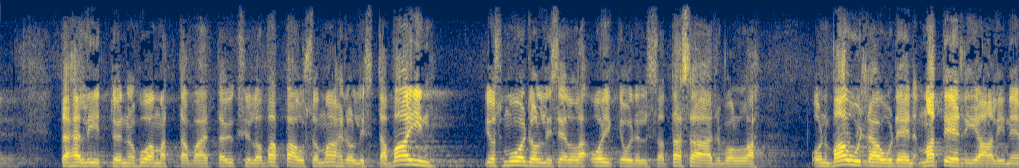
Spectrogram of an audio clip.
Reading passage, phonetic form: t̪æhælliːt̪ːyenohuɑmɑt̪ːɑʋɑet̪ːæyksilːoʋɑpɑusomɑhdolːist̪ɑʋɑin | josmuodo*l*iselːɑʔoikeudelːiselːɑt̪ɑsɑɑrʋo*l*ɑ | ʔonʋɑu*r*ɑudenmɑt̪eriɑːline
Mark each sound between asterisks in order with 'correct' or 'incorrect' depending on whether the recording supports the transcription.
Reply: incorrect: lː, incorrect: lː, correct

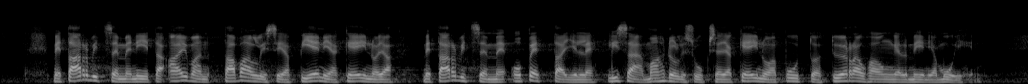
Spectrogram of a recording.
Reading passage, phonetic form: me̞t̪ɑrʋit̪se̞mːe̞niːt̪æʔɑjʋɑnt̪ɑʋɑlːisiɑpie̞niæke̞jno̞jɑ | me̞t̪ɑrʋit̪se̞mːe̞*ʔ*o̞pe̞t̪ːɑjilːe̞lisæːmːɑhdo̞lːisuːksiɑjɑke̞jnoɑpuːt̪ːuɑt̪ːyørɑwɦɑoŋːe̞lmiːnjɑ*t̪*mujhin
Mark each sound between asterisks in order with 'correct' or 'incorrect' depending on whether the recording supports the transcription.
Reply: correct, incorrect: none

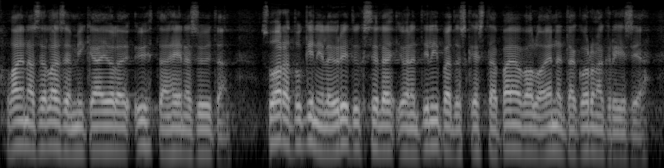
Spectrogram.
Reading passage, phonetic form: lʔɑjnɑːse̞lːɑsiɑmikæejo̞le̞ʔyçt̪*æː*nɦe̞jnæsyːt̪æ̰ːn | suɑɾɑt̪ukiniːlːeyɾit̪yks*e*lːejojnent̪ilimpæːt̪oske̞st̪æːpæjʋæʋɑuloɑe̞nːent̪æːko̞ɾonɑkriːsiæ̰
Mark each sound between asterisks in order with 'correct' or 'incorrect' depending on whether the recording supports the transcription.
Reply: correct, incorrect: i

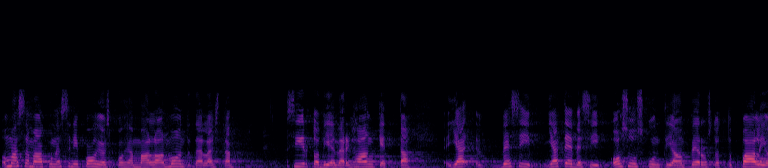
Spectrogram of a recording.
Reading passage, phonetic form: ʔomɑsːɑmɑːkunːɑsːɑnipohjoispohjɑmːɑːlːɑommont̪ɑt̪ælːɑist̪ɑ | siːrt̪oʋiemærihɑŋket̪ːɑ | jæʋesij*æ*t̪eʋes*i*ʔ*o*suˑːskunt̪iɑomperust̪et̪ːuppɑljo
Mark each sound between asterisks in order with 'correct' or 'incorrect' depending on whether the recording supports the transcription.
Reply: correct, correct, correct

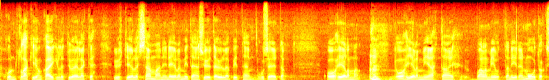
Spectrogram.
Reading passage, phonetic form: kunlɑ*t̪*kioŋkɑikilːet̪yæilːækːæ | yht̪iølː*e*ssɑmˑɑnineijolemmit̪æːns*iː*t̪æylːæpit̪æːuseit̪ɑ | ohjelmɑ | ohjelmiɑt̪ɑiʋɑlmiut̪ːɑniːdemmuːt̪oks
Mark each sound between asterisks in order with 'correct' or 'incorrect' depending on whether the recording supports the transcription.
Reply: incorrect: none, correct, incorrect: yː

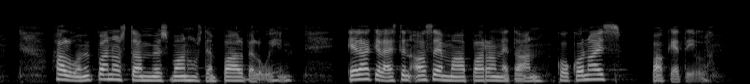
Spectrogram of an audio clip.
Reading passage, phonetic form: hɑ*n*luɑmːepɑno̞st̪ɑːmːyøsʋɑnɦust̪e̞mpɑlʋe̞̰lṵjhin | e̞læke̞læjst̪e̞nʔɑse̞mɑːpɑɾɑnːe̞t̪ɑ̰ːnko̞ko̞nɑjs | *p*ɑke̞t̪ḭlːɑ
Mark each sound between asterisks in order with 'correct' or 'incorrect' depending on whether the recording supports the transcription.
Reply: incorrect: none, correct

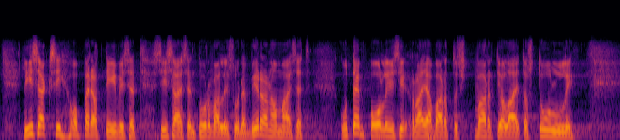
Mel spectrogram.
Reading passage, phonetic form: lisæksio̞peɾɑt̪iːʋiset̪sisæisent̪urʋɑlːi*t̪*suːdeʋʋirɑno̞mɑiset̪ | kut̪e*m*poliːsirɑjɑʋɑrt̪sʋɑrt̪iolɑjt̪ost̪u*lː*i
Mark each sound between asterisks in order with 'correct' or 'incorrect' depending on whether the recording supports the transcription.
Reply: incorrect: none, correct, correct

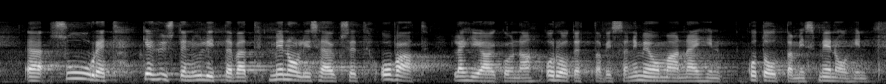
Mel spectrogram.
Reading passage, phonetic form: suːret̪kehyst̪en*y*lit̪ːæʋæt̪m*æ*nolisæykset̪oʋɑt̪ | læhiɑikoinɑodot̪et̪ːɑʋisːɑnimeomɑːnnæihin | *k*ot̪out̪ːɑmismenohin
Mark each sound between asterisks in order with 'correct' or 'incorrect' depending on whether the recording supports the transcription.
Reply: correct, incorrect: e, correct

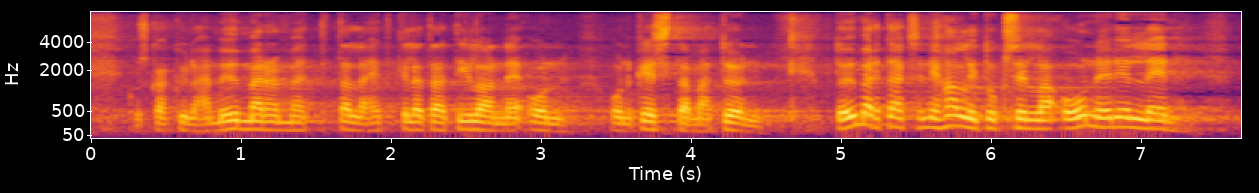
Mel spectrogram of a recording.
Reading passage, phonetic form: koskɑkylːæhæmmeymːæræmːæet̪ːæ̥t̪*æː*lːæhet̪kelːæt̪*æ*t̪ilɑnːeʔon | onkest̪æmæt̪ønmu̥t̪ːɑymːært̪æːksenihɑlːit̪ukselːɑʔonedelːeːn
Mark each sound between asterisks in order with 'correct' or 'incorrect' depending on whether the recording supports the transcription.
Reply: incorrect: æ, incorrect: æː

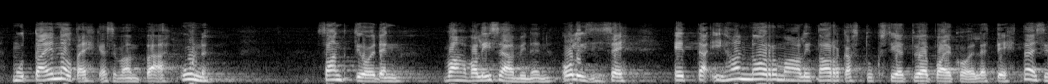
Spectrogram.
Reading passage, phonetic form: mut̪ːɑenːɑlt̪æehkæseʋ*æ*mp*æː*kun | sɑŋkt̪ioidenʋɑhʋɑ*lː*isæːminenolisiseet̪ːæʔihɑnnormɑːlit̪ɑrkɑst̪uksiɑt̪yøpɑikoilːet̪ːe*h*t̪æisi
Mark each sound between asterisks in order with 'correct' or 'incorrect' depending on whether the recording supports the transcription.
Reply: correct, correct, incorrect: l, correct

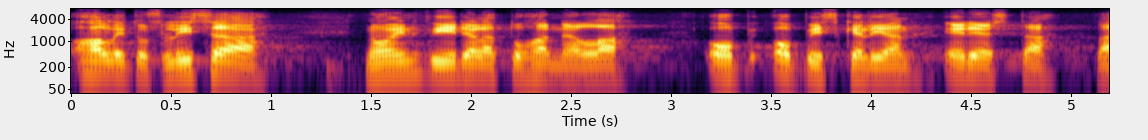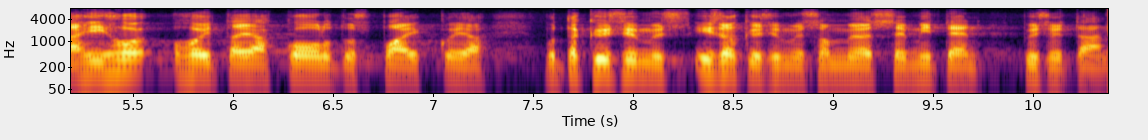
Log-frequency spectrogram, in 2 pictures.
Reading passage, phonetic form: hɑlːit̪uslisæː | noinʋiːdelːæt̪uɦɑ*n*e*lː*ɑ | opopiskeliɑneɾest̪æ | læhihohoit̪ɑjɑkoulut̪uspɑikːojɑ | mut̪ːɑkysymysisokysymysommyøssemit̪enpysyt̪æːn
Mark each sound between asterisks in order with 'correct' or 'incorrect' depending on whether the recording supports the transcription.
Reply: incorrect: nː, correct

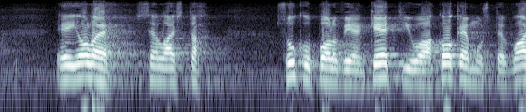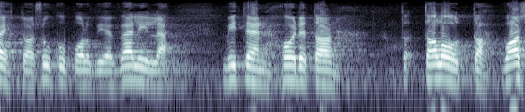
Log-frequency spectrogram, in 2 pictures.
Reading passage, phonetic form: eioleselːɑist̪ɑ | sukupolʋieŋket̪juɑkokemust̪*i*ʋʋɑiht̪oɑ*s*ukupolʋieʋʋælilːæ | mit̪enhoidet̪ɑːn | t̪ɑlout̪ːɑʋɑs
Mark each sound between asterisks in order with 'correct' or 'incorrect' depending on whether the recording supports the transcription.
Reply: incorrect: e, correct

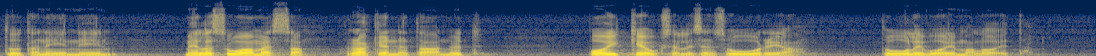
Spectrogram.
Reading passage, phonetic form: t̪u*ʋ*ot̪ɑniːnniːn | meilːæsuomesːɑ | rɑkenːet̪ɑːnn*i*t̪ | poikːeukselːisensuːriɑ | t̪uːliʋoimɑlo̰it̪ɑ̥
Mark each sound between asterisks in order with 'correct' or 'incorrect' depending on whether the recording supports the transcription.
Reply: incorrect: none, incorrect: y

